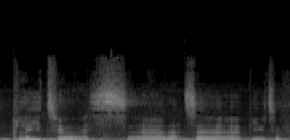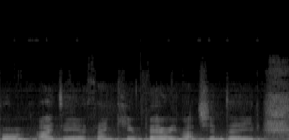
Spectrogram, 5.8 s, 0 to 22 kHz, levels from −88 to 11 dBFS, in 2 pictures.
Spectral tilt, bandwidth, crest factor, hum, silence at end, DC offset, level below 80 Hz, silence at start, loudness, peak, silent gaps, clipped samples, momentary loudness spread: -5 dB/octave; 13 kHz; 14 dB; none; 0 s; under 0.1%; -54 dBFS; 0 s; -38 LUFS; -22 dBFS; none; under 0.1%; 5 LU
